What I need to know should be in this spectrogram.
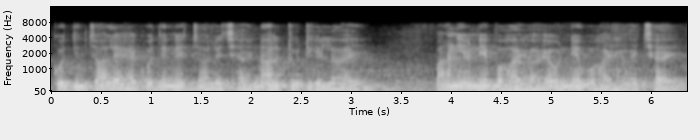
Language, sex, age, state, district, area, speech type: Maithili, male, 18-30, Bihar, Samastipur, rural, spontaneous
